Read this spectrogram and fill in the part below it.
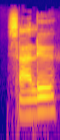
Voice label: "salw", Apatani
